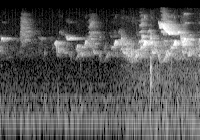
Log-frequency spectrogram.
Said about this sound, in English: And you might notice in listening to bird songs that your ears become focused on one particular bird. And that bird will sing for a while.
